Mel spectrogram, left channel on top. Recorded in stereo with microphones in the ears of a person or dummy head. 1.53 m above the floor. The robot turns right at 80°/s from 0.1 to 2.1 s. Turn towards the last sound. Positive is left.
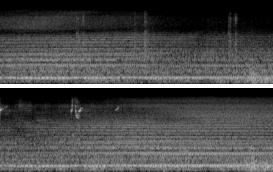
turn(degrees=-95)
